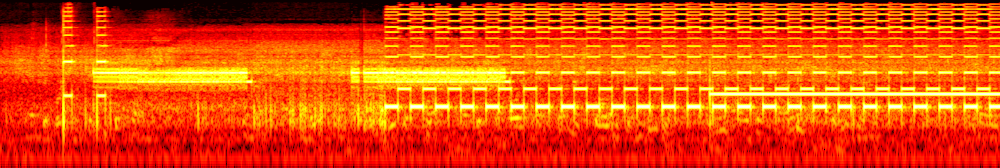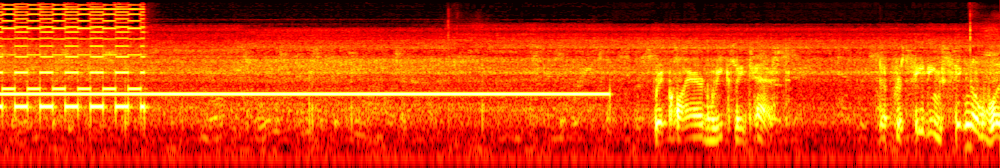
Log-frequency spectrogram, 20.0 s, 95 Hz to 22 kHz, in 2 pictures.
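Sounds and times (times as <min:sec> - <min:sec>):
steady alert tone: 0:03.9 - 0:11.5
warbling two-tone digital header: 0:03.9 - 0:11.5
weather radio alert beeps: 0:03.9 - 0:11.5.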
